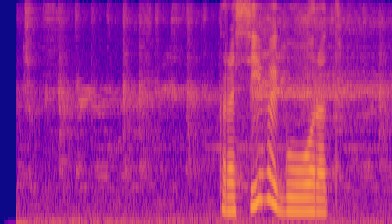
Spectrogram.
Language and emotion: Russian, positive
